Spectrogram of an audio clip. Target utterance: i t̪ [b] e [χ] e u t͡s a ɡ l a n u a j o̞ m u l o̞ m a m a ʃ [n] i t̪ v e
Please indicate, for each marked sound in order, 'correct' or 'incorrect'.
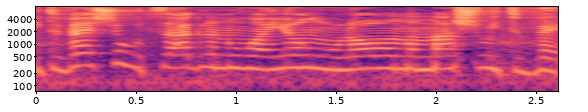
incorrect: v, incorrect: ʃ, incorrect: m

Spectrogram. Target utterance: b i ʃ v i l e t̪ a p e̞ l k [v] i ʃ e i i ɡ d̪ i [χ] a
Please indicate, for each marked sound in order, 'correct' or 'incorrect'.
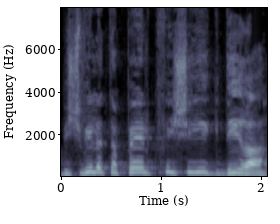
incorrect: f, incorrect: ʁ

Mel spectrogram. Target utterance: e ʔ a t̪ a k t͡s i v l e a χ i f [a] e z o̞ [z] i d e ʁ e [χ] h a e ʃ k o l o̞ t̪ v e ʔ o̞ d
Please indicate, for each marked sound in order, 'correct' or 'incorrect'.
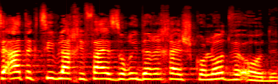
correct, incorrect: ʁ, correct

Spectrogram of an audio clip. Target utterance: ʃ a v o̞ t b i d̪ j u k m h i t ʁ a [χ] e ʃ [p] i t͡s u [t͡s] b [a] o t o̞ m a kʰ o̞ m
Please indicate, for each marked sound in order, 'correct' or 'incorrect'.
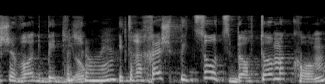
correct, correct, correct, incorrect: e

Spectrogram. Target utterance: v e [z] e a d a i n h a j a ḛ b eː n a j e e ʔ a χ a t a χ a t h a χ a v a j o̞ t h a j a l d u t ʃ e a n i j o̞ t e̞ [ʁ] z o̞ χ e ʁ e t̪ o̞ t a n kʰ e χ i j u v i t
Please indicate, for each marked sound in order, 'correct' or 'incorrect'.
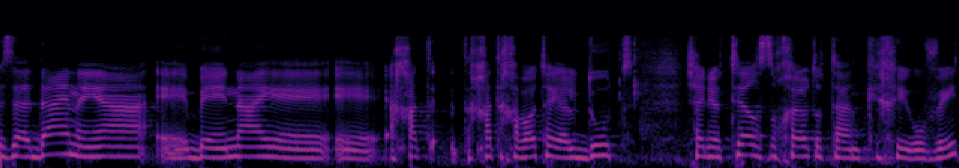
correct, correct

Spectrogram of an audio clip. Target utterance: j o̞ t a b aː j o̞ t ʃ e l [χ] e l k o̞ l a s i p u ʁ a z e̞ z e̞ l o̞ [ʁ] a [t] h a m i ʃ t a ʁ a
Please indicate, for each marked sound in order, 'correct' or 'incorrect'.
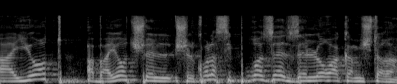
incorrect: ʃ, correct, incorrect: k

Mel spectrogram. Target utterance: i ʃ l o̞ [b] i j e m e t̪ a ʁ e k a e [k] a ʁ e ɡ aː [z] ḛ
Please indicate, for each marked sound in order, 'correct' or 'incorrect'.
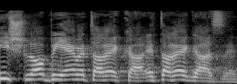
correct, incorrect: t, correct

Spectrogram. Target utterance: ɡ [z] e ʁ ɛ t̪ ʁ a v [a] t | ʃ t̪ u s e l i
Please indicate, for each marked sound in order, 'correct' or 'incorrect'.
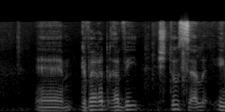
incorrect: v, incorrect: i

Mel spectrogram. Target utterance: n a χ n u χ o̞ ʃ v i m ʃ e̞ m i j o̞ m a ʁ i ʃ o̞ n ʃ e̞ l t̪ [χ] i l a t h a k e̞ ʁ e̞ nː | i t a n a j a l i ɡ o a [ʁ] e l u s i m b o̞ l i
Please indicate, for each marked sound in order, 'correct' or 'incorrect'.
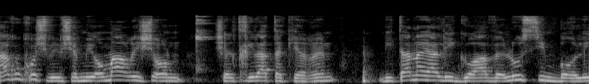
correct, incorrect: v

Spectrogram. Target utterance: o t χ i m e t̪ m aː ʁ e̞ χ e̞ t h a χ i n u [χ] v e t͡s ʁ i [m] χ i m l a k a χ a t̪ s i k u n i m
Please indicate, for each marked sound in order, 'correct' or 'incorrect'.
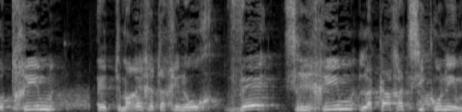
correct, incorrect: none

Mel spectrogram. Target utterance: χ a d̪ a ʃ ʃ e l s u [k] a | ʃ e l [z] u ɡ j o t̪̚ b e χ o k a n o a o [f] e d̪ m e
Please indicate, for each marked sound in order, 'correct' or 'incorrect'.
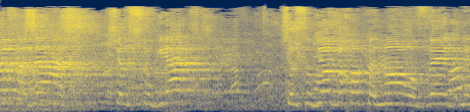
incorrect: ɡ, incorrect: s, incorrect: v

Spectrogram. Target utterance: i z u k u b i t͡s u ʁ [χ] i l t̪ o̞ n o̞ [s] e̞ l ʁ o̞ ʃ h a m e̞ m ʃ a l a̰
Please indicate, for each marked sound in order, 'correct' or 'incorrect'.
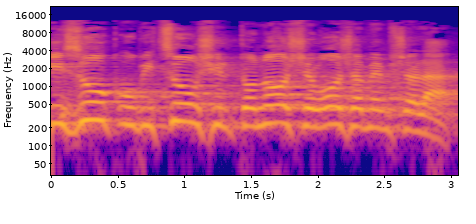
incorrect: ʃ, incorrect: ʃ

